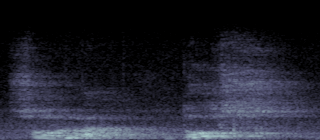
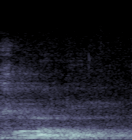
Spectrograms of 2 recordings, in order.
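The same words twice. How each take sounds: First: The final s sounds are fully pronounced. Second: The final s sounds are weakened to breaths. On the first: This is the standard form. "nunca decimos" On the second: This is how Canary Islanders say it. "debilitamos y aspiramos la letra S al final de la palabra"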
